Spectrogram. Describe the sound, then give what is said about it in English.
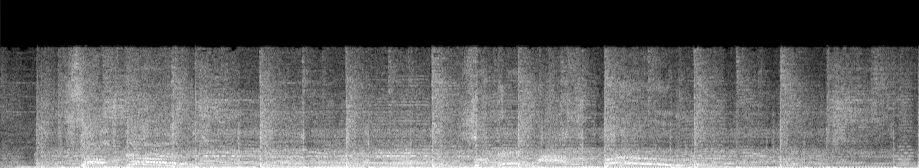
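A loud, full-band song chorus where a group of voices shouts "someday" together over a driving bass line and dense instrumentation that stays steady and energetic the whole way through. “The lyrics are pretty great for telling off your inner toucan't, but I really like the chorus where everybody shouts someday together.”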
